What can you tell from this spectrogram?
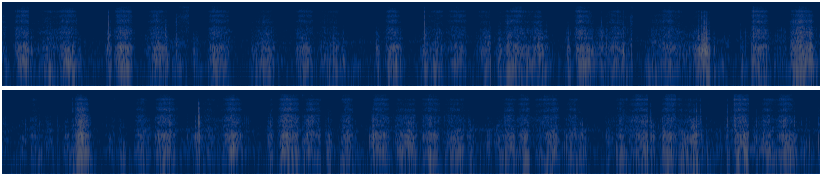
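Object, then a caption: Ballpoint pen on paper notebook page. A ballpoint pen tip scratches across a thin, flat lined paper notebook page while writing by hand. Quiet, bright, scratchy strokes come in quick, irregular bursts with short dry pauses between them, and there is almost no low end or ring.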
